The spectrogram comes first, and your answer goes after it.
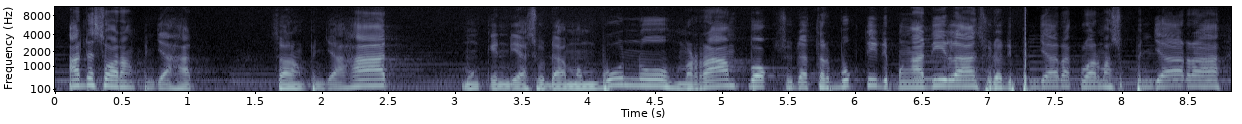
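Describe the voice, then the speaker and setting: A man's voice: high-pitched, mellow. A man preaching a sermon emphatically, repeating his phrases and addressing the listeners directly. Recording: online church service with faint music behind.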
